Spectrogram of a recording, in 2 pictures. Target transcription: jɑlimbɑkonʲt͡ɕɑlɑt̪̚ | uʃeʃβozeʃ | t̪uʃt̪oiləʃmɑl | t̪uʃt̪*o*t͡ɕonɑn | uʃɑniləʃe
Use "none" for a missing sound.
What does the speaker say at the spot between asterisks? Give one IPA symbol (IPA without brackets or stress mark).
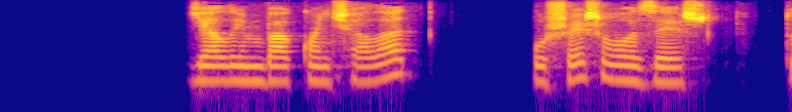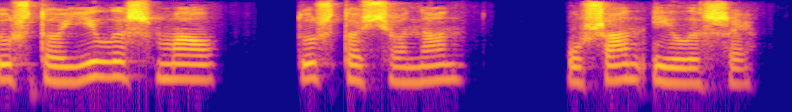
o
